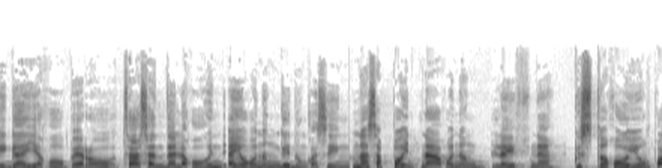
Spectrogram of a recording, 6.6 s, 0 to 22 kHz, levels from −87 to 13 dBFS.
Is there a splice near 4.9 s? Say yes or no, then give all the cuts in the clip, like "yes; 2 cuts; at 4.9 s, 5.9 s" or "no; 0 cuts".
yes; 3 cuts; at 3.4 s, 4.9 s, 5.6 s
